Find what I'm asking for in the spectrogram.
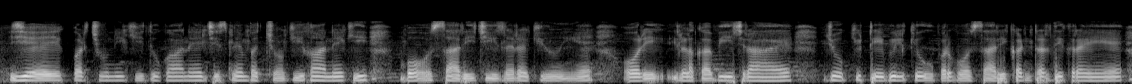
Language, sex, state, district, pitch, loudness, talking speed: Hindi, female, Maharashtra, Aurangabad, 95 Hz, -18 LUFS, 175 wpm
